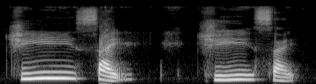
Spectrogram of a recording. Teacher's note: Обратите внимание, у нас здесь пишется сначала слог «чи», потом мы пишем еще отдельно знак «и», и потом «са» и еще одно «и». Но вот эти два «и» подряд у нас произносятся просто как долгий «и». Чи-сай, чи-сай.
